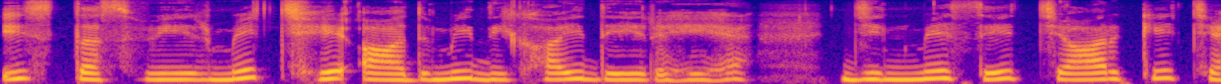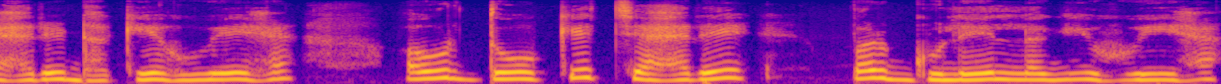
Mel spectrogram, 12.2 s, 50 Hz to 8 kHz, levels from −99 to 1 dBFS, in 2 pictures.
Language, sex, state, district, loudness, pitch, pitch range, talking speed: Hindi, female, Uttar Pradesh, Saharanpur, -16 LUFS, 225 Hz, 215-245 Hz, 130 wpm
